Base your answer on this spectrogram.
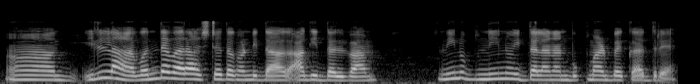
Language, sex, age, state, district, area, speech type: Kannada, female, 18-30, Karnataka, Tumkur, urban, spontaneous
